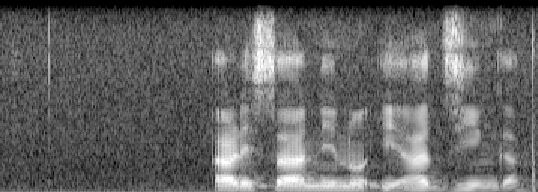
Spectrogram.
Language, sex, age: Venda, male, 25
